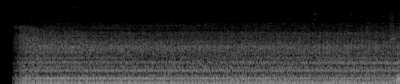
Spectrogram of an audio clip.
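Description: Truck-mounted crane's diesel engine running steadily under load as it holds a lifted frame of steel flanges, an even drone with a faint steady whine.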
